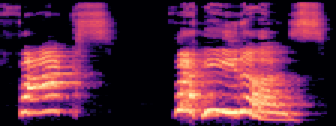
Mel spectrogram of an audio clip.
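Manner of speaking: high, loud, slow announcement; bunny's reveal. Acted. Bunny names Gruffalo's favorite food to fox, slow and loud. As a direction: stretch out the menu triumphantly. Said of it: "Bunny said".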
